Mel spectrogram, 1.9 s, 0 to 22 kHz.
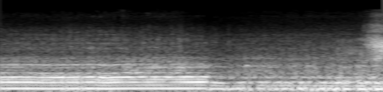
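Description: A loud, close Yamaha XJ6 motorcycle engine holds a steady high rev with a strong buzzing tone, then drops and wavers slightly before climbing again, with no talking.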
